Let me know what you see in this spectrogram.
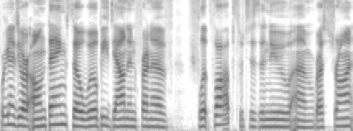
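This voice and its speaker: A woman speaks in a plain, everyday voice, fairly low in pitch. Her pace is moderate and her intonation fairly even. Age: 30s. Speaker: women's service club member. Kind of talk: radio interview. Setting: studio.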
